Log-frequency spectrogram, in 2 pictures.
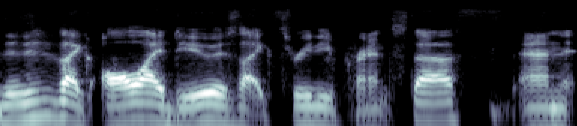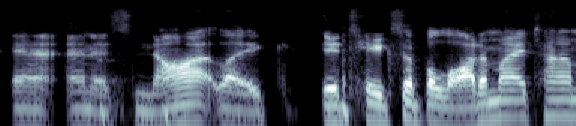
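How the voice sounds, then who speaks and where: Dry and close with no echo, in a very clean recording with a silent background, a man with a Southern California accent speaks at a fairly quick pace, medium pitch, and ordinary pitch variation. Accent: skater-style Southern California speech. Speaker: treasure hunt puzzle box maker. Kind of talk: casual chat. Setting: live stream.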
